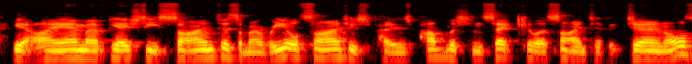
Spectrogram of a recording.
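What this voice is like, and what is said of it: Australian-New Zealand non-rhotic accent. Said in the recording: “I'm not from this country originally. I'm from New Zealand and Australia originally. I've probably got a hybrid accent of Australian and New Zealand English. These are called non-rhotic dialects. We only pronounce R before a vowel sound, not at the end of a syllable.”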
